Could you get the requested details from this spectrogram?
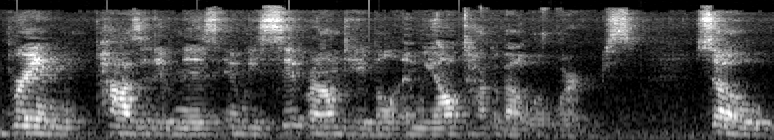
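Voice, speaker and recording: Over noticeable background noise and audible room echo, a woman with a fairly low pitch speaks at a moderate pace in a monotone, flat intonation with big swings in loudness. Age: 40s. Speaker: insurance agent. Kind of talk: workshop presentation. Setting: meeting room, round table.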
